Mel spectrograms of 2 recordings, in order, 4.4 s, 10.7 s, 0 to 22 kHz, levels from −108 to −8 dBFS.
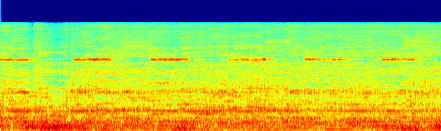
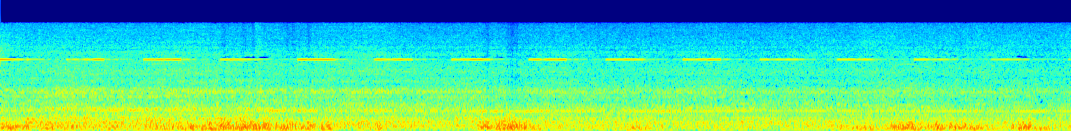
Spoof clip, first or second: first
